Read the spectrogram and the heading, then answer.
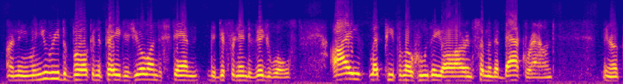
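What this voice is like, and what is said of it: Brooklyn accent. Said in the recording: “you're originally from Brooklyn ... you can tell. It's a great accent. I love Brooklyn accents.”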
